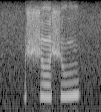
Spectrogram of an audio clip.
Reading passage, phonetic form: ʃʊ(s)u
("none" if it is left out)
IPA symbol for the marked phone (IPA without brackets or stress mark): ʃ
